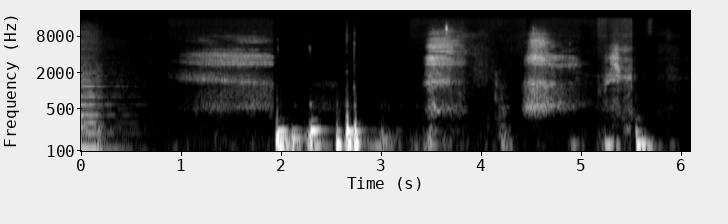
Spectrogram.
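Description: A woman's close-up yawn into a microphone that was moved in to catch it: a long, breathy intake of air followed by low, groaning vocal sounds, then several more airy exhalations trailing off, with no talking.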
